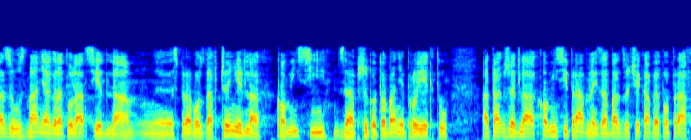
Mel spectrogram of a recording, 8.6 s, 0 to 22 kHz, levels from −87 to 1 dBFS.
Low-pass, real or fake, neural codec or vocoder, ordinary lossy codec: 5.4 kHz; fake; codec, 16 kHz, 16 kbps, FreqCodec, smaller model; none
